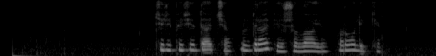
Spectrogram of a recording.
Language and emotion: Russian, sad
